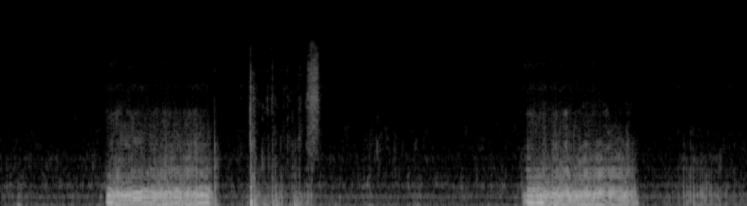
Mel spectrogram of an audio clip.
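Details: English Bulldog snoring deeply while asleep and not waking up: two long, droning, nasal snores about six seconds apart, with a few faint clicks and rustles between them.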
